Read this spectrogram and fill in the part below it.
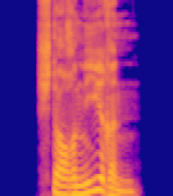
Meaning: to cancel, to reverse (a financial or business transaction)
- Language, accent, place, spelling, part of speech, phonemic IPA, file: German, Germany, Berlin, stornieren, verb, /ʃtɔʁˈniːʁən/, De-stornieren.ogg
